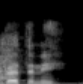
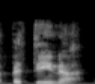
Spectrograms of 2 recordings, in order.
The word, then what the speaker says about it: Betina: how are you doing Bethany oh golly I pronounced it wrong uh Betina I don't know why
